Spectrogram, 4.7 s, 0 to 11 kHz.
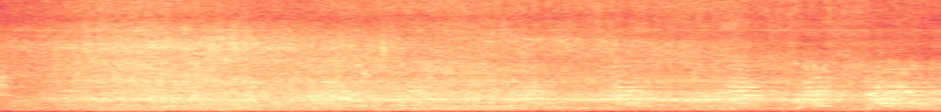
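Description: A four-engine American long-range bomber flies past at the 1988 Biggin Hill Airshow, a loud, steady broadband piston-engine roar that holds throughout without a break.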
